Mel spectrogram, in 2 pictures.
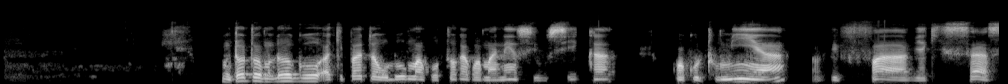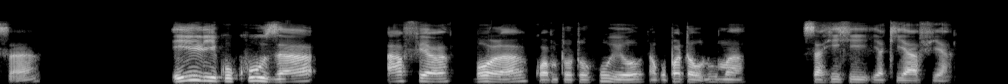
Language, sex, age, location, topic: Swahili, male, 18-24, Dar es Salaam, health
